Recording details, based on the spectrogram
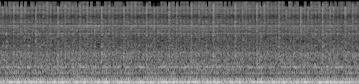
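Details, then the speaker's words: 1972 Chevy C10 pickup small-block V8 after new distributor, coolant filled, engine still cold: steady, even low idle thump with no ticking or knocking; sounds healthy. "But I really don't hear anything bad."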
